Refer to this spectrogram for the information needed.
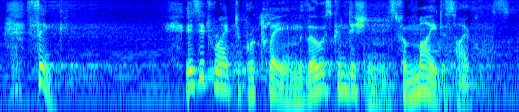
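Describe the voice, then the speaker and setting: A man playing a calm, wise spiritual teacher in an animated religious drama, speaking in a solemn, measured, authoritative way. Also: medium pitch. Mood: stern, calm. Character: calm, wise enlightened male spiritual teacher, firm and compassionate. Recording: echoey hall reverb, music behind.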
